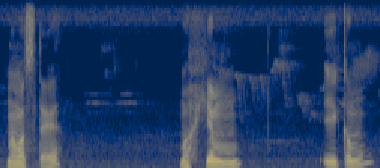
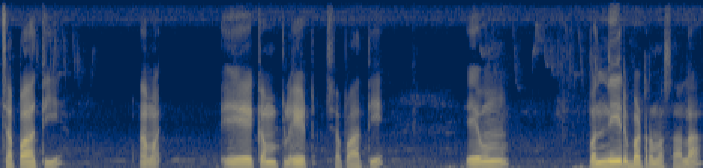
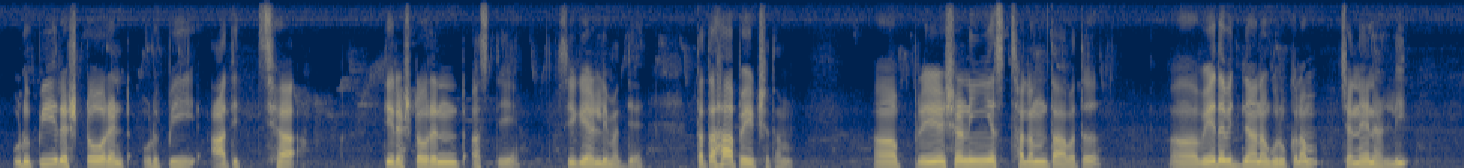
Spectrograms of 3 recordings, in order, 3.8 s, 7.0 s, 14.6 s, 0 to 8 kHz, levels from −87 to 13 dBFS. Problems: none marked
